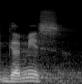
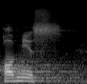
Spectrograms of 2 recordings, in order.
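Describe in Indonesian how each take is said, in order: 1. Bunyi pertama mirip dengan g. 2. Bunyi pertama adalah q yang dalam. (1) "pengucapan qafnya itu agak ke arah e, agak ke arah g gitu" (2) "sejatinya hurufnya adalah qaf"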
